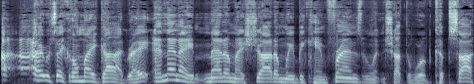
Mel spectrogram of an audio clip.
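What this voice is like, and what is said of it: Usual voice. Nothing is said of it.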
